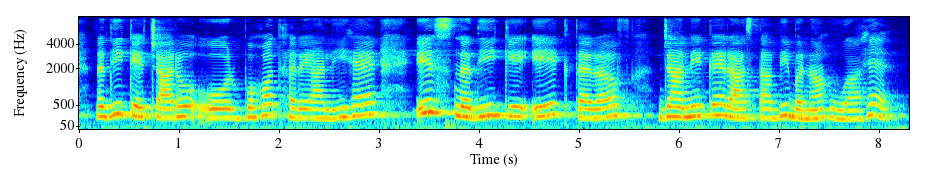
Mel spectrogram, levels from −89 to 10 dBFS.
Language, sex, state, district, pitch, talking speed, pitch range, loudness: Hindi, female, Bihar, East Champaran, 230 Hz, 135 wpm, 205-255 Hz, -19 LUFS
